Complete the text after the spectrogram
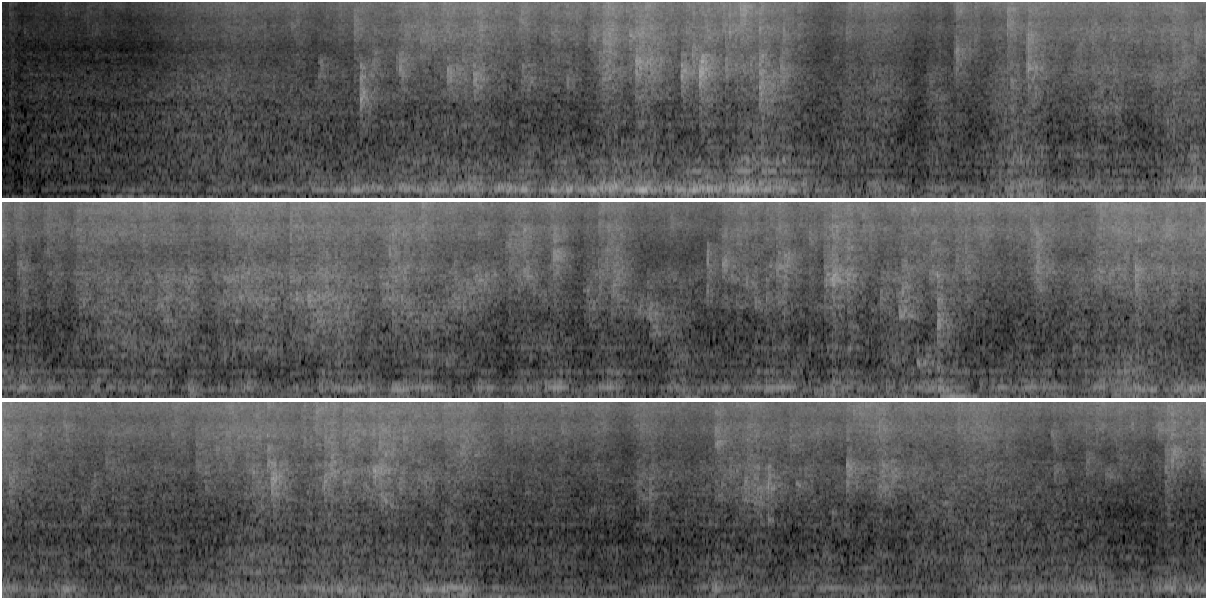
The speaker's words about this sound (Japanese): それでは、お流しいたしますね。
